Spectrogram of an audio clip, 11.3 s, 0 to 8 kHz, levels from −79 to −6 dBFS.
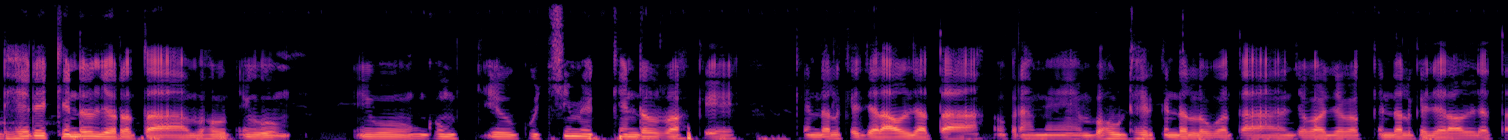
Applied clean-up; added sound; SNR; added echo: none; none; none; none.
